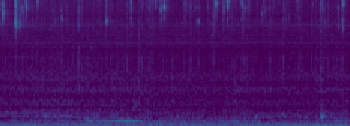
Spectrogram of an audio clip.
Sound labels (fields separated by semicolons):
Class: water tap; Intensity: low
